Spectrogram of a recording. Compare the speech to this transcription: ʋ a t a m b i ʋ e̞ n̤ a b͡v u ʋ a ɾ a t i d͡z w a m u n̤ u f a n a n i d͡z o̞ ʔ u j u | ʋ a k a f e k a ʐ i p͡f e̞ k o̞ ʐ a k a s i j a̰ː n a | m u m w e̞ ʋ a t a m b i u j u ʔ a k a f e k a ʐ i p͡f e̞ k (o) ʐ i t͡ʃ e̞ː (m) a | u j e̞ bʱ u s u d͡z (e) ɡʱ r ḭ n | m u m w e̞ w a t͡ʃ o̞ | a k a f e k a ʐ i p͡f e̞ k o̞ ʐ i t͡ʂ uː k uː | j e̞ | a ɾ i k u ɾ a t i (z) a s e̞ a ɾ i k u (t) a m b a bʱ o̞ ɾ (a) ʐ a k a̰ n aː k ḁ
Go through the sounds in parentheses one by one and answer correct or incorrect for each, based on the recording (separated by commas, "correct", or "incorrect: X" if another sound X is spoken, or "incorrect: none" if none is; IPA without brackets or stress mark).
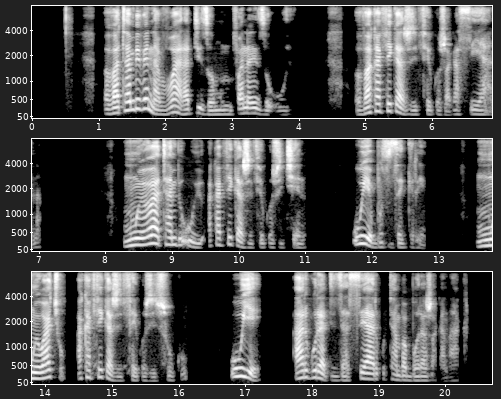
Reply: correct, incorrect: n, correct, incorrect: d͡z, correct, correct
